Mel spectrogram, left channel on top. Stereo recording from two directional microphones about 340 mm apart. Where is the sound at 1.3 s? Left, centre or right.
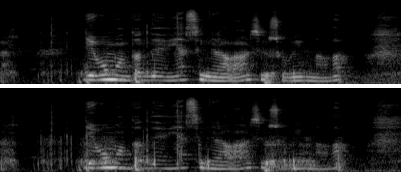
Right.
